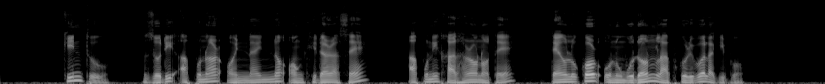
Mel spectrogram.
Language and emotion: Assamese, neutral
